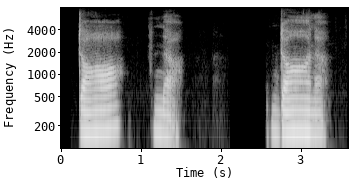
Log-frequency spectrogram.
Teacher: The O in Donna usually sounds like ah, as in father.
